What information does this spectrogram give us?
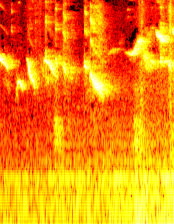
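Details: Green-winged saltator singing for warming up captive birds: a string of bright slurred whistles, each gliding down in pitch, closing with higher rising notes, about a dozen elements in quick succession.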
